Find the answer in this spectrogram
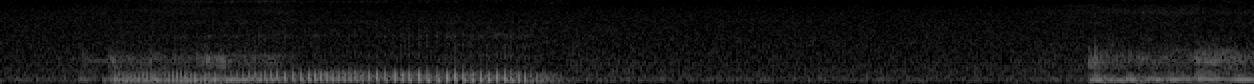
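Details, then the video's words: Two rescued dogs, a French Bulldog and a Brussels Griffon, snoring as if competing: a long rough, pulsing snore of about two seconds, a quiet pause, then another harsh nasal snore starting near the end. "Duelling snores"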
